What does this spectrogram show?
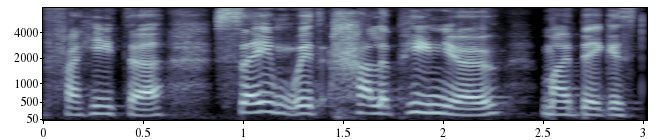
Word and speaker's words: fajita: mayak um Fenn says people that mispronounce words fajita where they pronounce the j instead of fajita same with jalapeno my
